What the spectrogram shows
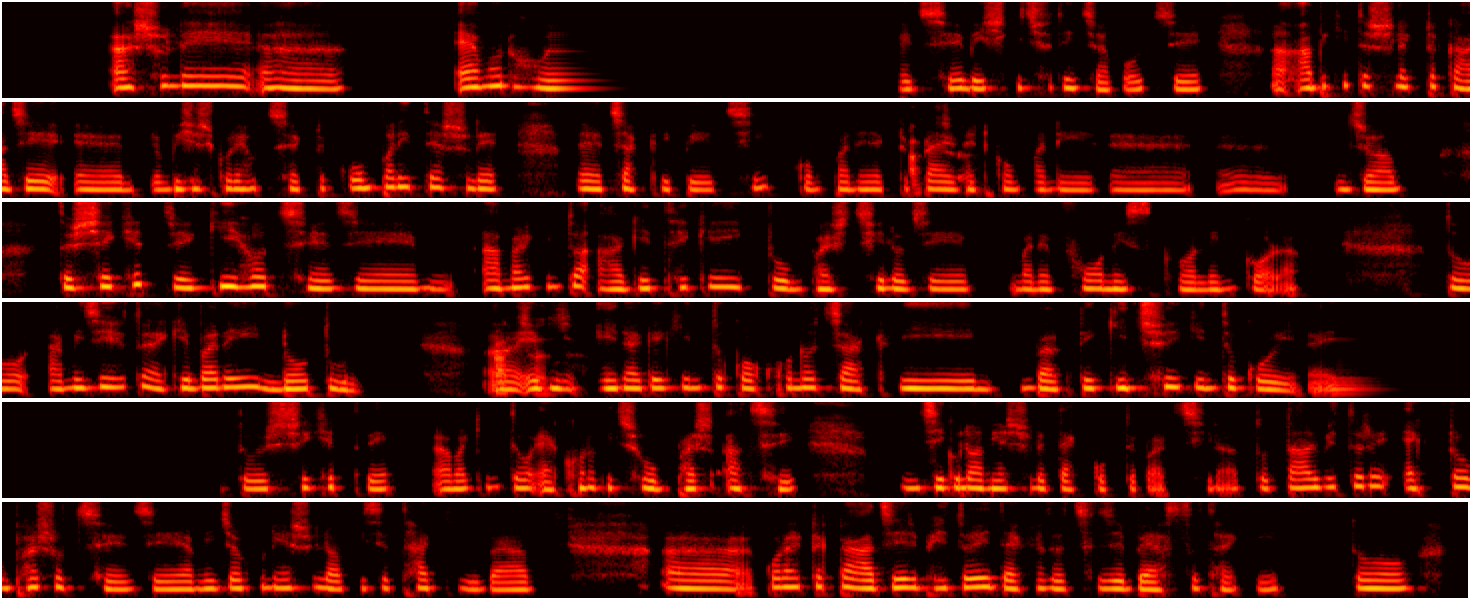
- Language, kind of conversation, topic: Bengali, advice, বহু ডিভাইস থেকে আসা নোটিফিকেশনগুলো কীভাবে আপনাকে বিভ্রান্ত করে আপনার কাজ আটকে দিচ্ছে?
- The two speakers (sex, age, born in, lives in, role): female, 45-49, Bangladesh, Bangladesh, user; male, 20-24, Bangladesh, Bangladesh, advisor
- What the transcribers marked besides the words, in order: distorted speech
